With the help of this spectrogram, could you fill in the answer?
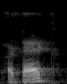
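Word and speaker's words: ATT&CK: The ATT and CK, this is pronounced as attack.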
